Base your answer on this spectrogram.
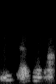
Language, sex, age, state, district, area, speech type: Sanskrit, female, 60+, Karnataka, Bangalore Urban, urban, conversation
